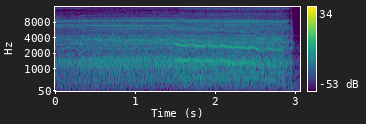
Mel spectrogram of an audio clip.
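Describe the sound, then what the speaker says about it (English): A step drill bit cutting a hole into a 2022 Ford F-250 Tremor for a running board install, a steady high whining drill tone with shifting pitch that stops abruptly. "I'm going to be using a step bit"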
